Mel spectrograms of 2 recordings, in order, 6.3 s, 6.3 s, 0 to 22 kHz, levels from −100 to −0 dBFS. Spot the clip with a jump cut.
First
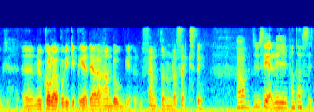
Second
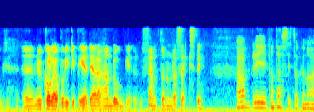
second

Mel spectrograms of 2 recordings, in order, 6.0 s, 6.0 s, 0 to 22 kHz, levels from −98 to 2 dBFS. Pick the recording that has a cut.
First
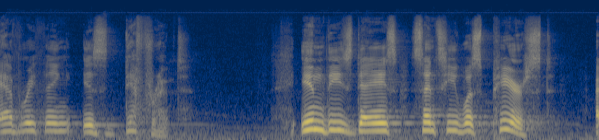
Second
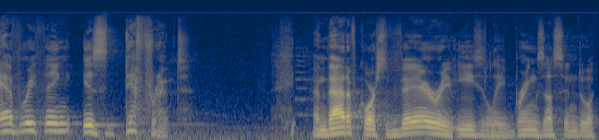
second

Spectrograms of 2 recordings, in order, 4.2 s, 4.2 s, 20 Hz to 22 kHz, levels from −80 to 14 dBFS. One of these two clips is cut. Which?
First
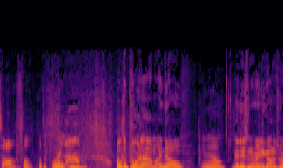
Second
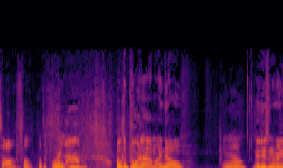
first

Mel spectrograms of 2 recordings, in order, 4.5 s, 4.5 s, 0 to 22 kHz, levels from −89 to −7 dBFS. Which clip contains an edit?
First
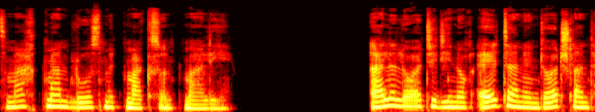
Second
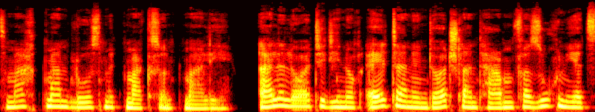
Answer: second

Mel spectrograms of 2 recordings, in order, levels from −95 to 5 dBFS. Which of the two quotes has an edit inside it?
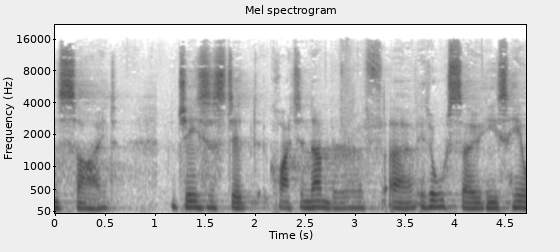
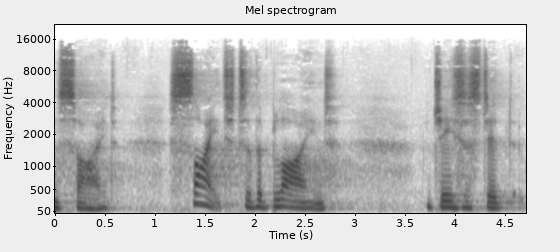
first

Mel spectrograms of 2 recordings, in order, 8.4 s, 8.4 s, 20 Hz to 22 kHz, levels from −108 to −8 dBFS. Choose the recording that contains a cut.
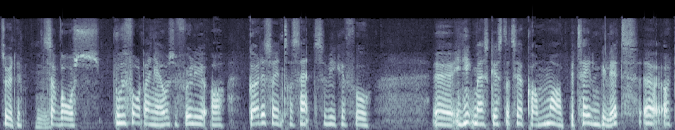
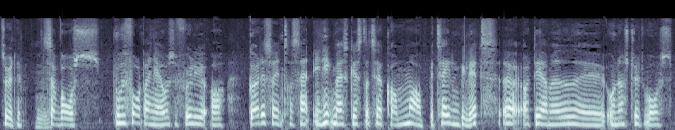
second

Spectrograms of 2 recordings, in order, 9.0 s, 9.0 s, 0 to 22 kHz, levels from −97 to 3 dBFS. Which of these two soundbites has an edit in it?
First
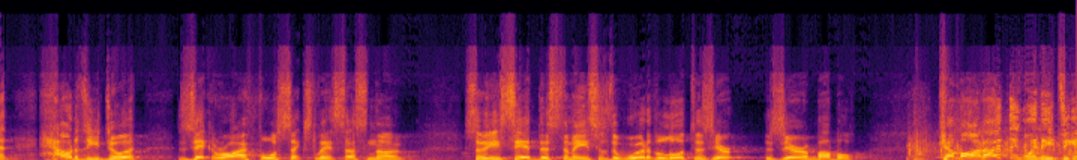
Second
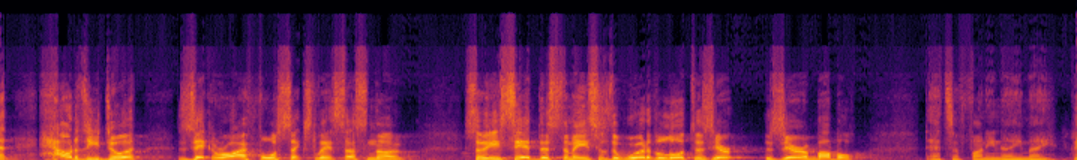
first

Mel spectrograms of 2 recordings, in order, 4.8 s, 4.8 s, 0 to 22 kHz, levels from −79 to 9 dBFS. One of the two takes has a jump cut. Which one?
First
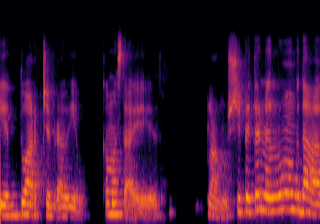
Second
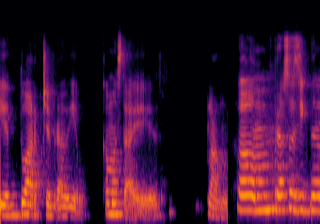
second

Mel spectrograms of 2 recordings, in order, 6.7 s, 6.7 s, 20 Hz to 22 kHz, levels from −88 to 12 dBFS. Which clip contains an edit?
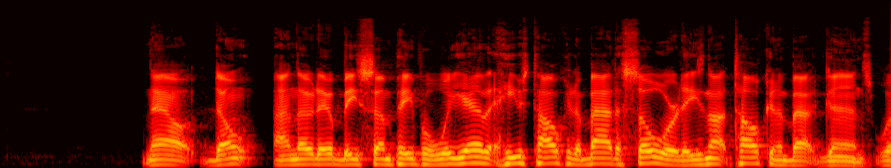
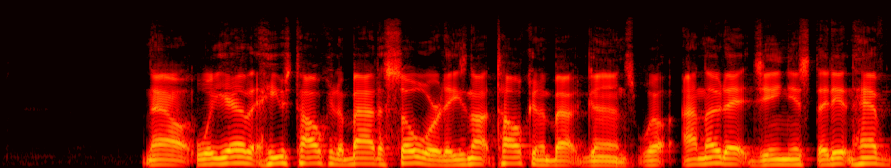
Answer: second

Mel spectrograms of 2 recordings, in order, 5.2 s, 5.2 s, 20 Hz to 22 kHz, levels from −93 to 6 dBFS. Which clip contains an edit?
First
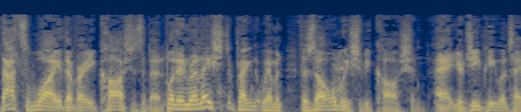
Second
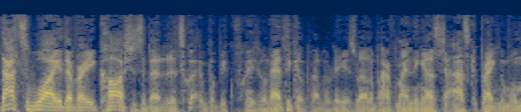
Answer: first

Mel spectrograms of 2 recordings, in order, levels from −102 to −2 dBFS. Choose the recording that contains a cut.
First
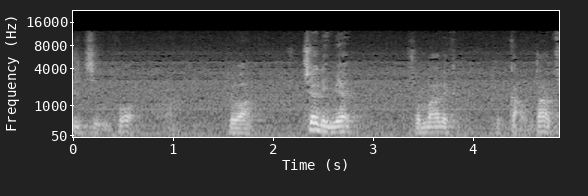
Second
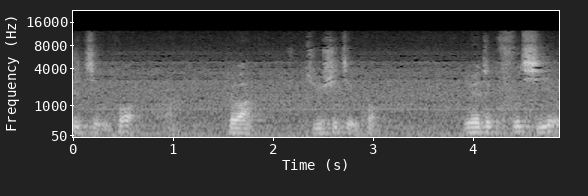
first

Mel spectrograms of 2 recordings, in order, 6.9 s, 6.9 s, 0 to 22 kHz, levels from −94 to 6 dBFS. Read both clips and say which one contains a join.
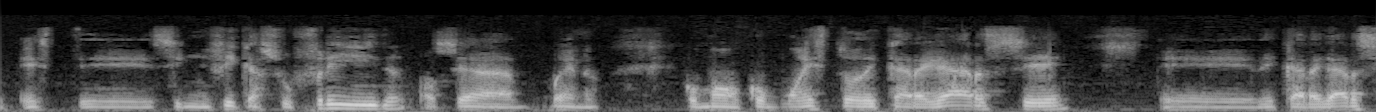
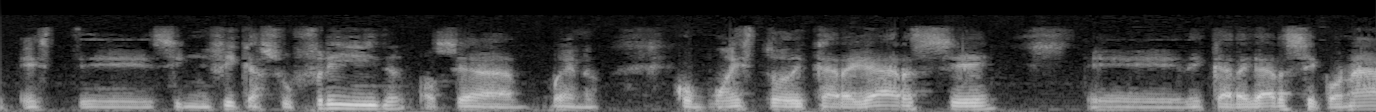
second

